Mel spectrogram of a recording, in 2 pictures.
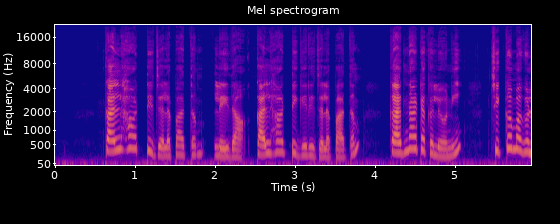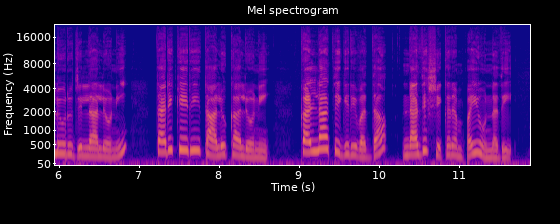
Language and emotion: Telugu, neutral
